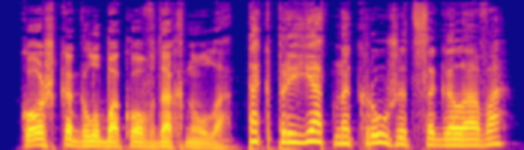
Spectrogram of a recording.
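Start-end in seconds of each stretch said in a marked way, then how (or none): 1.6-3.4 high, dreamy and tipsy; high giddy voice. A narrator's reading. Dizzy cat character.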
